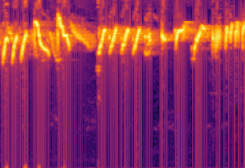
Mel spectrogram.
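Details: Oriental white-eye in the fast nglas song style used as a training recording for songbirds: a rapid, high-pitched stream of thin upslurred chips and brief twittering flourishes, steady and dense throughout.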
